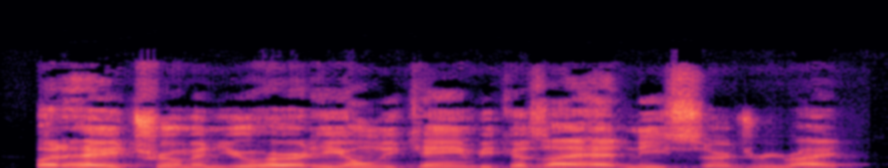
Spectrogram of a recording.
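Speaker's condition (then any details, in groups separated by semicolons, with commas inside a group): No condition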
